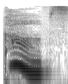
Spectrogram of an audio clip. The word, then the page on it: calf: anglais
